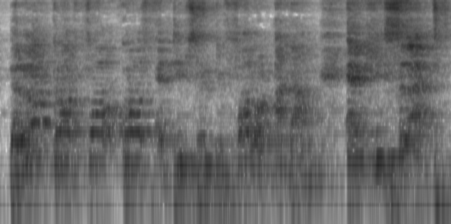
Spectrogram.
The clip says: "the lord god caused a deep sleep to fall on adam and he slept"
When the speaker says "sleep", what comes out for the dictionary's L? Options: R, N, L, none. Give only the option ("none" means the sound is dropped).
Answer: none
